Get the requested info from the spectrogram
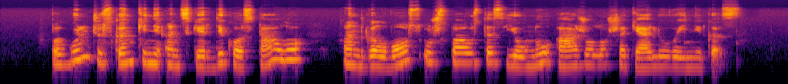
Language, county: Lithuanian, Vilnius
